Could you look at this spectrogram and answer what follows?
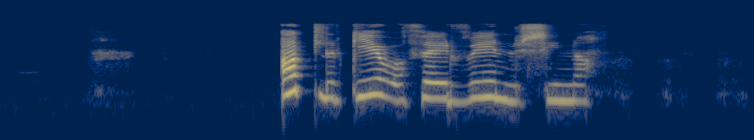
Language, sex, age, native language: Icelandic, male, 7, Icelandic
